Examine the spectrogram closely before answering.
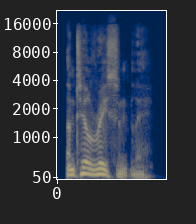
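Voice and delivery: a touch of Poirot coaxing her on "Until recently?"; gentle prompt. A narrator's reading. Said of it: "Poirot prompted gently".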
